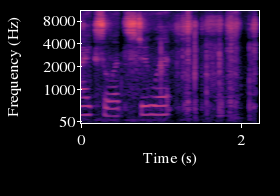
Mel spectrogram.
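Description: A young girl speaks close by in a high voice.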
